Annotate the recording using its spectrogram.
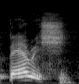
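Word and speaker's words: Parrish: curiosidade Zinha rápida Hã o sobrenome do parish tá no parish ele tem a mesma pronúncia de das da palavra em inglês que quer dizer perecer desaparecer que tem tudo a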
